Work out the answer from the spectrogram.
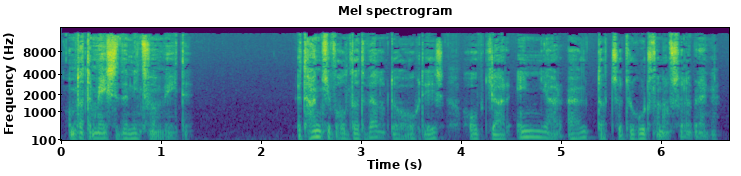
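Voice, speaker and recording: An actor playing a cautious, secretive young miller's apprentice in a radio drama, husky and often hushed, explaining things deliberately. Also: male voice, mid-range voice, no echo, exaggerated voice. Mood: earnest, hushed. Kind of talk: Dutch radio drama acting.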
